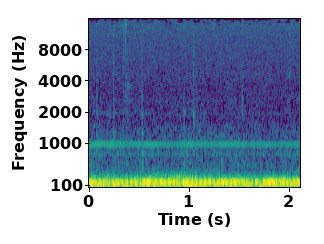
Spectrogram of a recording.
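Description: A steady low electrical hum with a thin, faint high tone over it, and a few faint computer-keyboard clicks as code is typed.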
